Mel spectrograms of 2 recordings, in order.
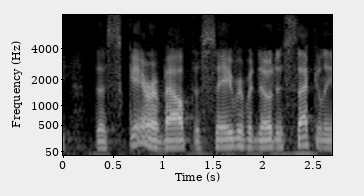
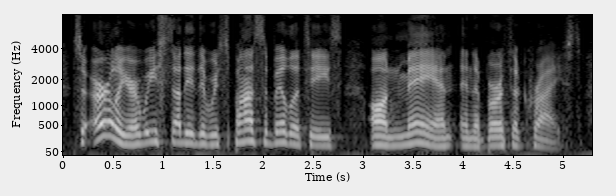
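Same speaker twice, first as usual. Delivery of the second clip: ordinary talk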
